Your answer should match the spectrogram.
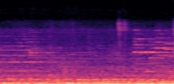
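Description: Old-style lift car with a collapsible grille gate running between floors: a steady low rumble and hum inside the cabin.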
